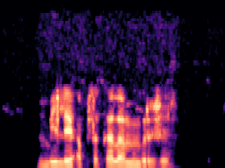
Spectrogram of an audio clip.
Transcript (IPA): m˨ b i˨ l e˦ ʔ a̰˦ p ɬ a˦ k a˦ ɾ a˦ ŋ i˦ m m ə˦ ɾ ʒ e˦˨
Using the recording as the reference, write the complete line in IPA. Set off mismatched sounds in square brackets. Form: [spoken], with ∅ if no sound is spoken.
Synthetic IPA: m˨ b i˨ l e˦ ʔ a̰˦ p ɬ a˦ k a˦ [l] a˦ [m] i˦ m [b] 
